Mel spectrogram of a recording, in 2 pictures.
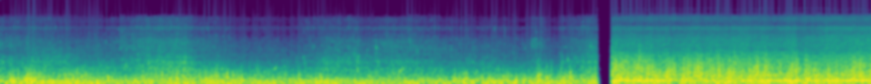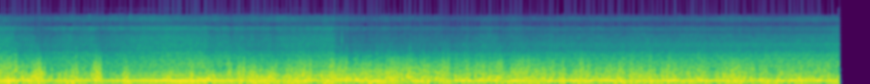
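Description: Wind buffeting the microphone over open sea. From about six seconds in, a small boat's engine hums steadily under heavy wind noise as the boat runs across the water to a floating fishing platform.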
